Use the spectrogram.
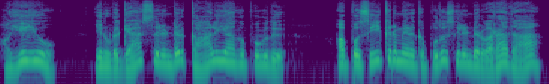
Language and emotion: Tamil, fearful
